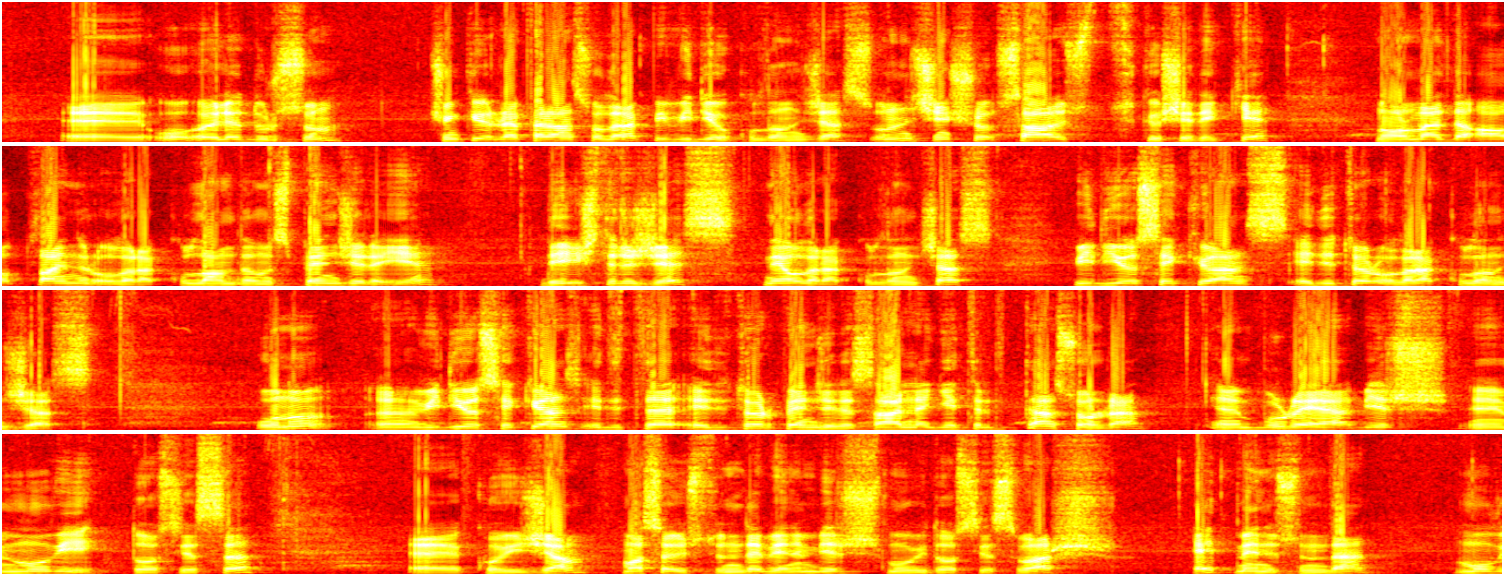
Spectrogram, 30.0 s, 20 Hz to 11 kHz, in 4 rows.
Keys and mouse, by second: 6.5-8.3 drag, 10.4-12.2 drag, 28.5-30.0 drag.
